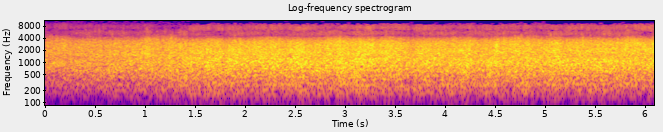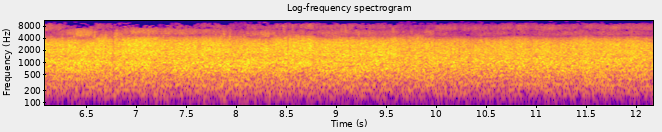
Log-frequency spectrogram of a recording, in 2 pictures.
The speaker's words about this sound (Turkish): Rüzgar esiyor. Ağaçların dalları rüzgarda dans ederken kuşların yuvası ağaçlardan düşüyor ve rüzgarda sallanan ağaç dalları fırtına ile boğuşuyor.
